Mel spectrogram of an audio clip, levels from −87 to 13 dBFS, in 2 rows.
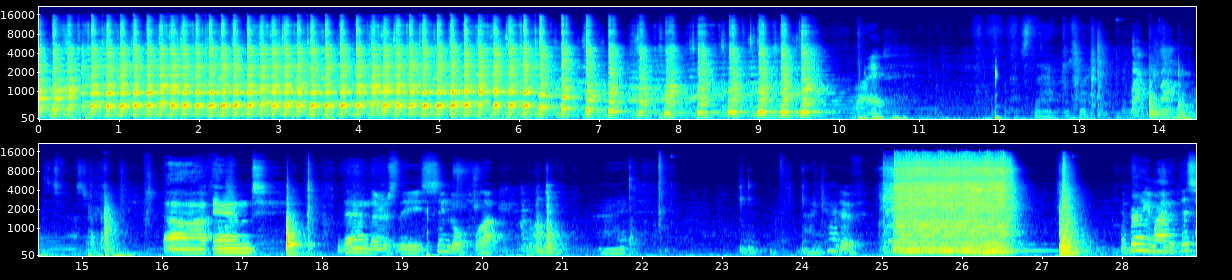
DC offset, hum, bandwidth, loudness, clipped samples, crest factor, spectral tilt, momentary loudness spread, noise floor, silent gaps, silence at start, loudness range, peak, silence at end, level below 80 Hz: under 0.1%; none; 17 kHz; -21 LUFS; under 0.1%; 24 dB; -2.5 dB/octave; 21 LU; -55 dBFS; none; 0 s; 22 LU; 0 dBFS; 0 s; -48 dBFS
